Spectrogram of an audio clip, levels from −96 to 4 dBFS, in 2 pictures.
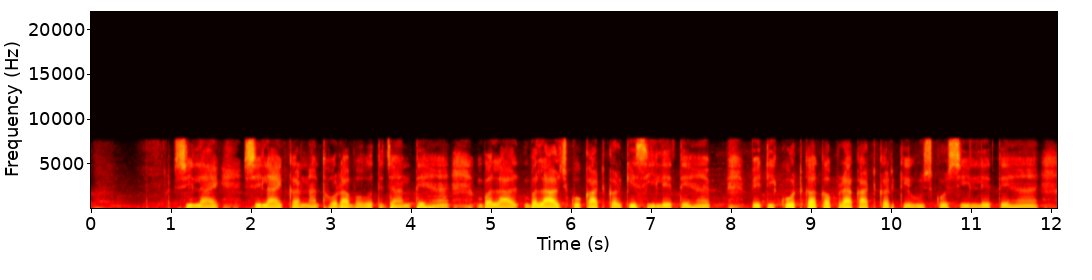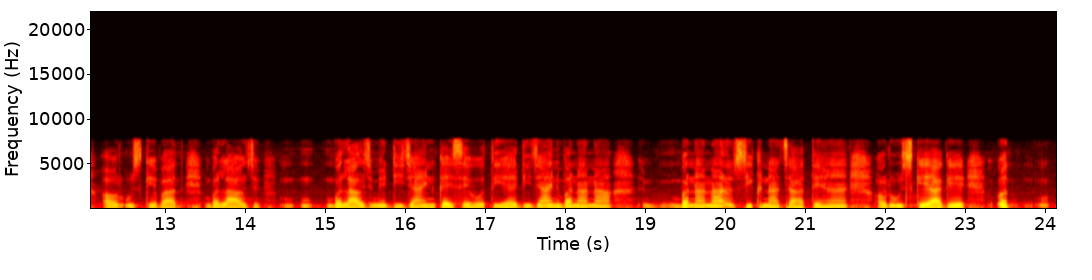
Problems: none marked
